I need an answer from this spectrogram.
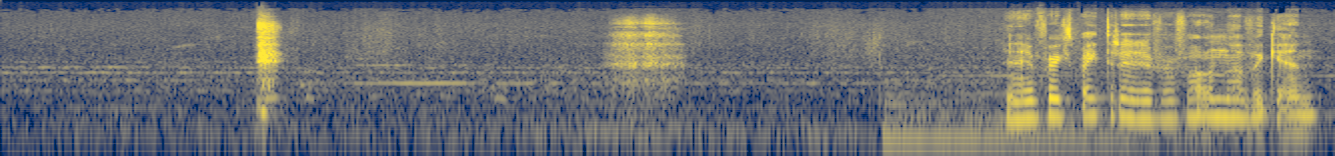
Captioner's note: scoffs; sighs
